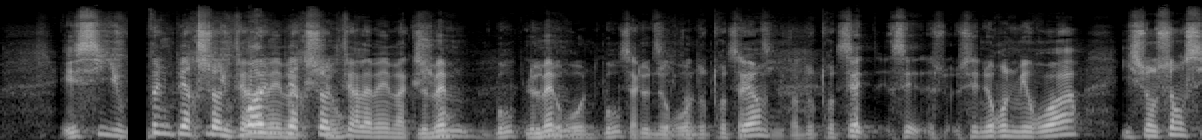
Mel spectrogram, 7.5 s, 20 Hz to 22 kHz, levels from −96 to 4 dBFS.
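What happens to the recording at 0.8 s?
At 0.79 s the receiver lost the digital signal, or its frames failed their checks, so it muted until good frames arrived. The result is a digital broadcast dropout: the speech cuts to silence until 0.97 s, and 128 ms of programme is gone, which fits three lost frames.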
